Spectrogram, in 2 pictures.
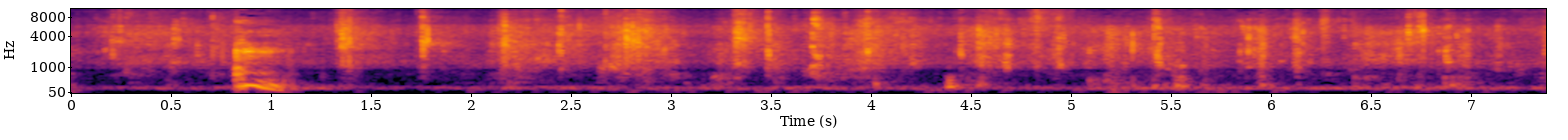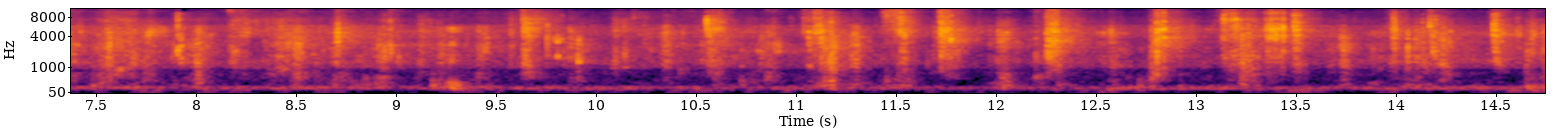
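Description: Close-miked chewing: many quick, irregular wet crunching and smacking clicks from mouthfuls of food, over a steady low hum.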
